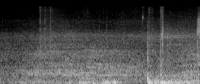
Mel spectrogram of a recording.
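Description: BMX bike rolling off across a skatepark floor, tyres and frame rumbling, with a loud thump about one and a half seconds in.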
